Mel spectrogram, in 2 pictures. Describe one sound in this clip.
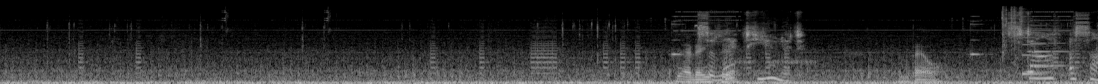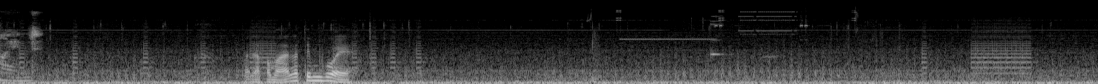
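Short electronic menu beeps and clicks sound repeatedly.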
